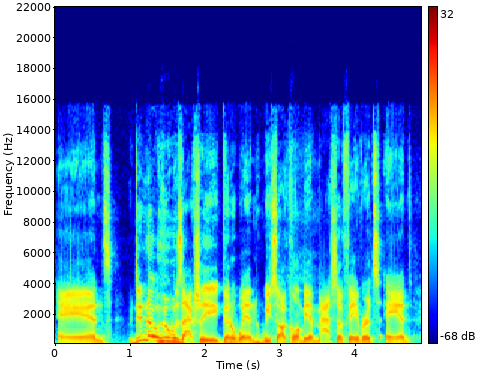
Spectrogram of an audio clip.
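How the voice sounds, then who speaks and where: A man's voice: medium pitch, animated, moderate pace, fairly bright tone. A man co-hosting a gaming podcast, chatting in an easygoing, informal, slangy way. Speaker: podcast co-host. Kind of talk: casual chat on a gaming podcast.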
